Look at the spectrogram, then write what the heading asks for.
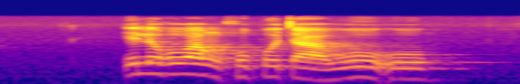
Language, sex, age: Northern Sotho, male, 20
